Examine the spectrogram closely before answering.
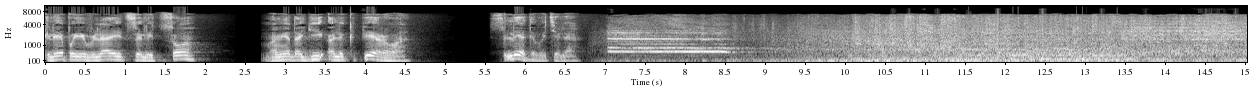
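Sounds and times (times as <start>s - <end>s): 
speech: 0.0s - 2.0s, 2.7s - 4.6s, 5.6s - 7.1s
passenger train moving on rails: 6.9s - 15.0s.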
